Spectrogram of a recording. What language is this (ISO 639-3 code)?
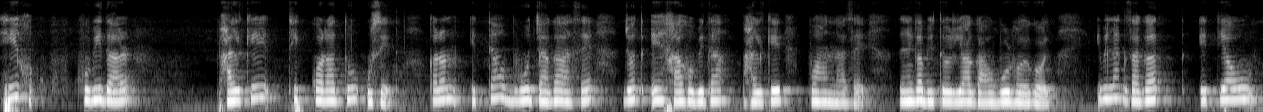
asm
